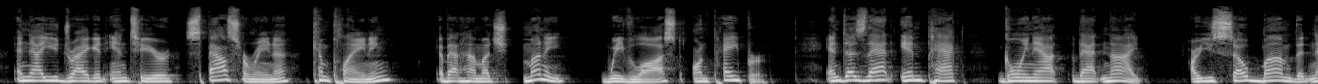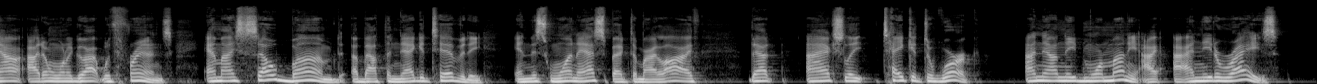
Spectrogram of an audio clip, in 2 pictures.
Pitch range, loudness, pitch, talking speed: 125-165 Hz, -15 LUFS, 145 Hz, 160 wpm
